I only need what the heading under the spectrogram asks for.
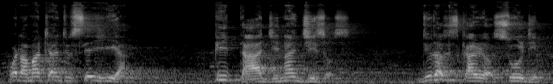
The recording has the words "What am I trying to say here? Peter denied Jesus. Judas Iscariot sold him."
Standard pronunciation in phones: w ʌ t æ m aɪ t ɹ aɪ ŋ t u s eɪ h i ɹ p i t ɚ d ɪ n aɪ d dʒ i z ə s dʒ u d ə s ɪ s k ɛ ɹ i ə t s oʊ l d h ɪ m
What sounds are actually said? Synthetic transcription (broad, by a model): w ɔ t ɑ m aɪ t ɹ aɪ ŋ t u s eɪ h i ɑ p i t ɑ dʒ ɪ n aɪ dʒ i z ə s dʒ u d ə s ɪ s k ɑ ɹ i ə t s oʊ l d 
